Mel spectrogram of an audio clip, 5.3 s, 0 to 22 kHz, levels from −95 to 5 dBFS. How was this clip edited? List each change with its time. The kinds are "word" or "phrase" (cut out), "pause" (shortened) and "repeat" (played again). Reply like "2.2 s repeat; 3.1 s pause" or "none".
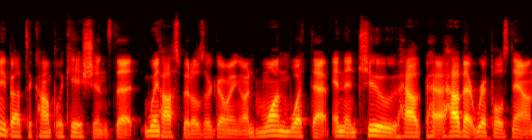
1.6 s word; 2.5 s word; 3.3 s word; 4.2 s word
